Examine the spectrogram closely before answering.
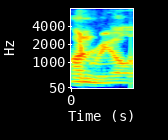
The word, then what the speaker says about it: UNRL: Well, Unreal is spelled UNRL, a big clothing brand here in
